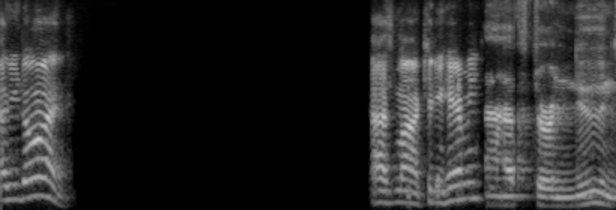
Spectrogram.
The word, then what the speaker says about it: Asmund: It's pronounced Asmund.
